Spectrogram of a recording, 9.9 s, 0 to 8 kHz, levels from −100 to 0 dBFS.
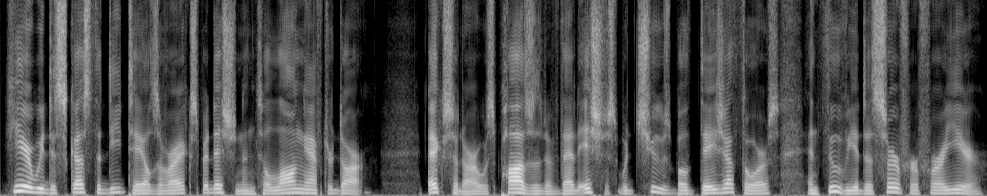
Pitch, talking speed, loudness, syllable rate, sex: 135 Hz, 180 wpm, -22 LUFS, 5.7 syllables/s, male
